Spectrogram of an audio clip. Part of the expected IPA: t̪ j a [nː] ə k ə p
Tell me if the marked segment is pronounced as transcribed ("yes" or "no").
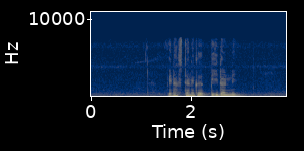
no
